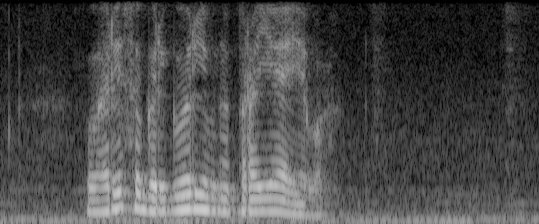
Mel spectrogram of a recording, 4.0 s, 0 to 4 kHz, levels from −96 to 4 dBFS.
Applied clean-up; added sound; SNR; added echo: none; none; none; none.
